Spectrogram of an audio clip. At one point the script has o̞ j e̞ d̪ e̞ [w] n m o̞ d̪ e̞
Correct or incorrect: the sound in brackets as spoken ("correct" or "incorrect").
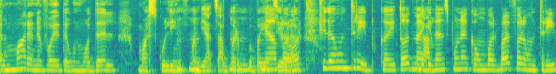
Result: incorrect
